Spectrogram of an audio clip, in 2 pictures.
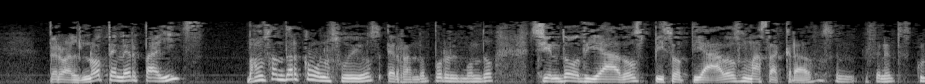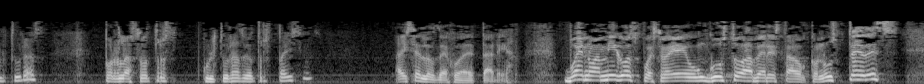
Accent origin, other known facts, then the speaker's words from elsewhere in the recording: Mexico; Y presumiendo cosas, pero realmente aquí nacimos.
